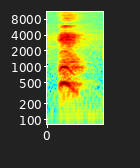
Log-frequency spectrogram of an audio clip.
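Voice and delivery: sharp frightened gasp; startled gasp. Acted. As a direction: gasp in alarm. Fright at wind.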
